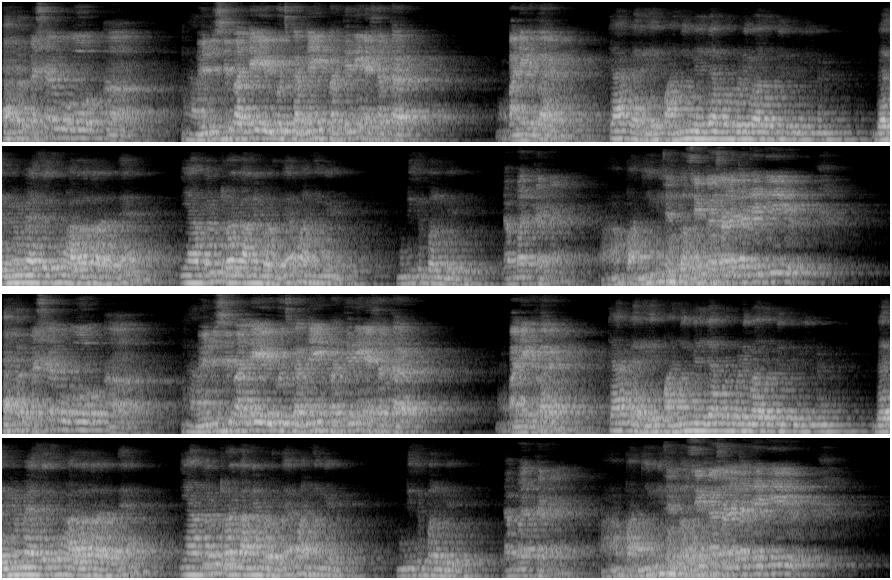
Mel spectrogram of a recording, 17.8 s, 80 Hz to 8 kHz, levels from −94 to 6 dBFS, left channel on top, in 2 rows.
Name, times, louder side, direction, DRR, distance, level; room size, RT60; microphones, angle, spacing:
voice 1, 0.0-1.3 1.9-4.1 5.1-5.7 13.9-14.6 15.4-17.2, left 1 dB, 60° left, -8 dB, 1.2 m, -26 dB
voice 2, 6.1-8.3 8.7-10.2 10.6-12.3 12.8-13.4 14.9-16.1, equal, 30° right, -7 dB, 0.8 m, -24 dB
3.5 x 2.8 x 2.8 m, 1.3 s
head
